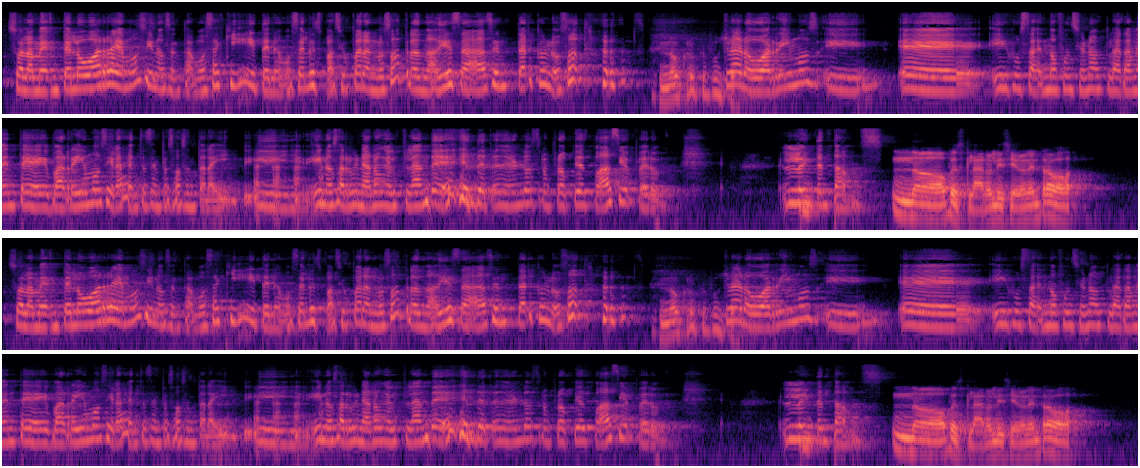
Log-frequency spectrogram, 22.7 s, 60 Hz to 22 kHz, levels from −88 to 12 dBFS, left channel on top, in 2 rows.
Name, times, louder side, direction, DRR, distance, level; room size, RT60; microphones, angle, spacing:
voice 1, 0.0-6.2 6.5-6.6 7.2-18.4 19.2-20.0, left 3 dB, 45° left, 8 dB, 1.8 m, -24 dB
voice 2, 6.6-7.6 13.9-14.4 19.4-19.5 20.3-22.0, left 2 dB, 70° left, 9 dB, 1.1 m, -22 dB
28.5 x 26.0 x 5.9 m, 0.80 s
head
